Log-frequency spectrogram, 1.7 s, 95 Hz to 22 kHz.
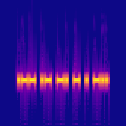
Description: Morse code, heard as a keyed tone, about 42 wpm, 700 Hz. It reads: WANTED
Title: Sets of 2 Words - New Word Drill - 45wpm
